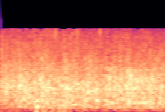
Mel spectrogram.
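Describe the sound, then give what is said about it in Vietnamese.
Steady applause from a gathering clapping for a small child, a dense, even patter of many hands that holds at the same level throughout with no voices. “Rồi, cho nó một tràng pháo tay.”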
